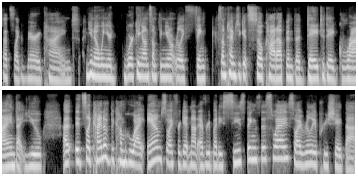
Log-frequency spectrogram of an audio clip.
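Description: Using a normal speaking voice, a woman talks at a fairly quick pace in a medium pitch with ordinary pitch variation, the sound dry and close with no echo against a quiet background. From France / US, French-American. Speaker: entrepreneur and wellness podcaster. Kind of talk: casual interview chat.

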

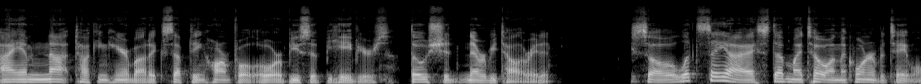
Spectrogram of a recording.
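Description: On a very clean recording with a silent background, a man with a fairly low pitch and vocal fry speaks with ordinary pitch variation and very even loudness. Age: 40s. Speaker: podcast host. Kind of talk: solo podcast monologue.

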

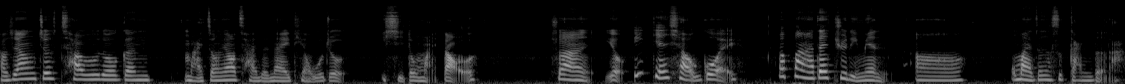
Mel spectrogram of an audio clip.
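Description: On a very clean recording with a silent background, a woman of medium pitch talks at a moderate pace with lively intonation and long, frequent pauses. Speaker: podcast host. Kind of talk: casual solo podcast talk. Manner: halting, many fillers.

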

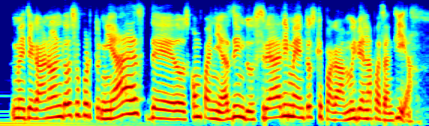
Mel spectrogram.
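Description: Over music in the background, the speech runs at a fairly quick pace with hardly any pauses, very even loudness and ordinary pitch variation. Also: woman, fairly high pitch for a woman. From Colombia, Antioquia (Itagüí). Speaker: agritech founder, zootechnician. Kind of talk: personal storytelling interview. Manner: candid, unfiltered.

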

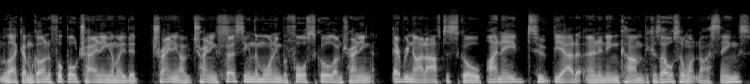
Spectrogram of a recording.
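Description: The speaker has an Australian accent and a very fast pace. Loudness stays very even, and the intonation is fairly even. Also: man, very clean recording, silent background. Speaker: CrossFit athlete. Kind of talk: casual chat. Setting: fitness retreat in Bali.

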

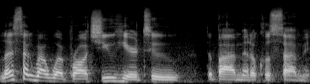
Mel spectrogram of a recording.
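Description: There is noticeable background noise throughout. Over it, a woman talks in an American accent. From the Carolinas, US South. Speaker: podcast host. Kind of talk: panel conversation. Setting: live podcast at a conference.

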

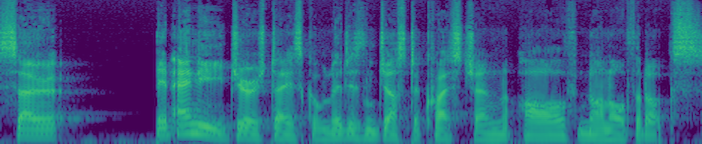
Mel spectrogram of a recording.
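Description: A man speaks at a fairly slow pace with a British accent and a fairly low pitch. The recording is very clean, with a silent background. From United Kingdom. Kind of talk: interview.

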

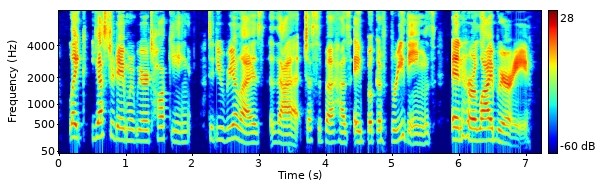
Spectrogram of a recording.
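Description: In a very clean recording with a silent background and a dry, close sound with no echo, a woman uses a normal speaking voice at medium pitch, moderate pace and ordinary pitch variation. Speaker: book podcast co-host. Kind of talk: casual chat.

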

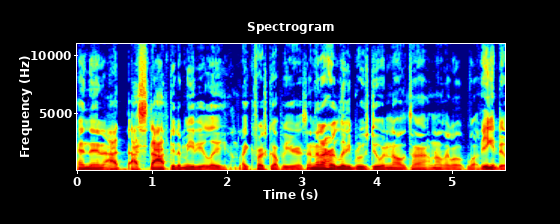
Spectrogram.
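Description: A man talks at a very fast pace with hardly any pauses, his pitch very deep and low. There is vocal fry, and his pitch varies in an ordinary way. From US, moved often. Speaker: stand-up comedian. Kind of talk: casual interview. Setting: studio.

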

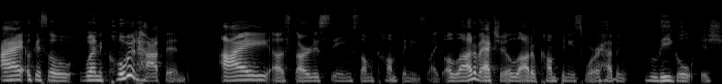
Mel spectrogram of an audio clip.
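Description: A woman with a Korean accent and a fairly low pitch speaks with hardly any pauses in fairly even intonation. Her loudness swings widely, heard in a dry, close sound with no echo. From South Korea, moved to Chicago at ten. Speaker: managing partner at a private equity firm, army veteran. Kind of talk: interview.

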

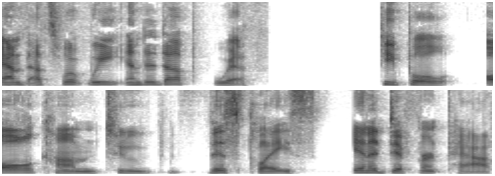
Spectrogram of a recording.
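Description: On a very clean recording with a silent background and a dry, close sound with no echo, a woman with a fairly low pitch talks at a very slow pace, her intonation lively, with long, frequent pauses. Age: 70s. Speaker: retired nurse and grandmother, Peloton member. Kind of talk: testimony.

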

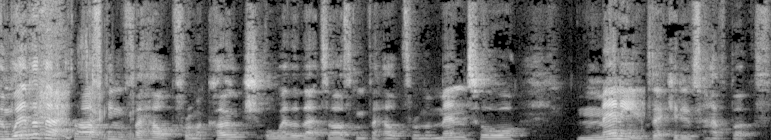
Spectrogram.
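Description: This man talks at a moderate pace in a fairly high voice, with lively intonation, big swings in loudness and audible room echo. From Malta. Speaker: executive coach. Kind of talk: interview.

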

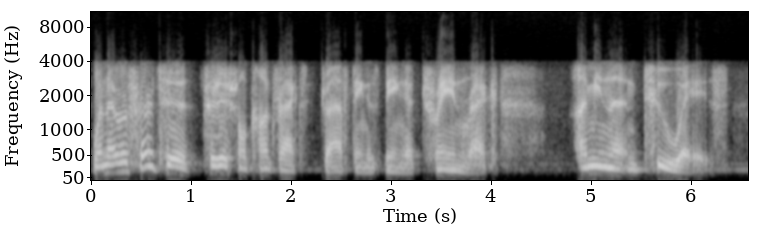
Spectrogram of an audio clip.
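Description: His pitch medium, a man speaks with very wide pitch swings. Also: moderate pace. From England. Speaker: contract drafting consultant and author. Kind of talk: interview.

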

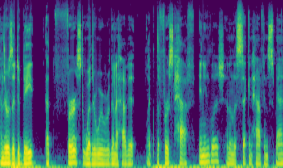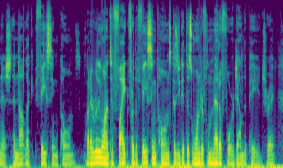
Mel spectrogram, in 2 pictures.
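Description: Speaking at a fairly quick pace, a man with an American accent has a fairly low pitch and fairly even intonation. His tone is dark and mellow, on a very clean recording with a silent background. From El Paso, Texas (Lower Valley). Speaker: author and poet. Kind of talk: interview.

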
